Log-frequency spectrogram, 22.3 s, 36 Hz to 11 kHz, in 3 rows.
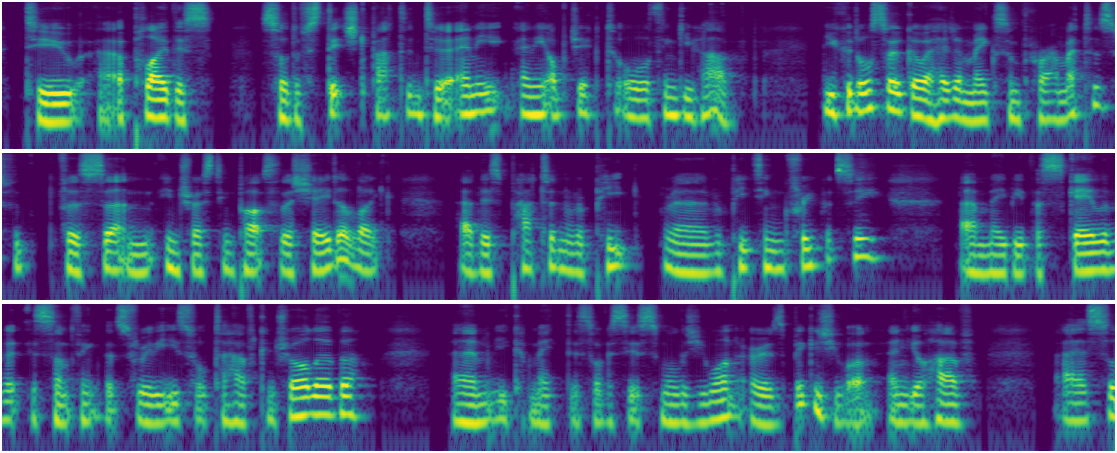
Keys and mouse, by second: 1.1-1.6 drag, 4.5 click, 7.5 click, 9.3 click, 11.2 shift+middle click, 15.0-16.2 ctrl+drag, 17.8-20.5 ctrl+drag, 21.8 ctrl+click.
